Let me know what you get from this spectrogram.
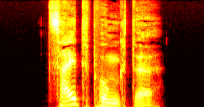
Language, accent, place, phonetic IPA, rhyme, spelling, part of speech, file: German, Germany, Berlin, [ˈt͡saɪ̯tˌpʊŋktə], -aɪ̯tpʊŋktə, Zeitpunkte, noun, De-Zeitpunkte.ogg
- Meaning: nominative/accusative/genitive plural of Zeitpunkt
